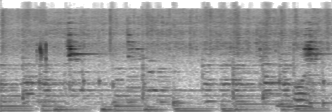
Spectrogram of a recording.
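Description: Onion and grated coconut roasting in a pan for a Maharashtrian masala paste, a steady loud frying sizzle with repeated stirring scrapes and clatters throughout, no voices.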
